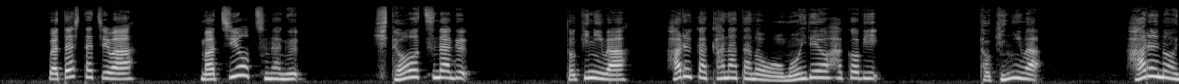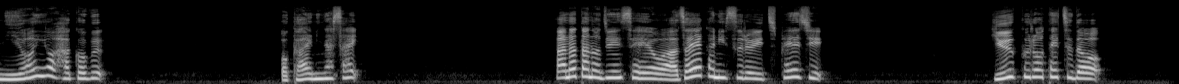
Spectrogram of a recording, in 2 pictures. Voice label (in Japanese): 鉄道 ナレーション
